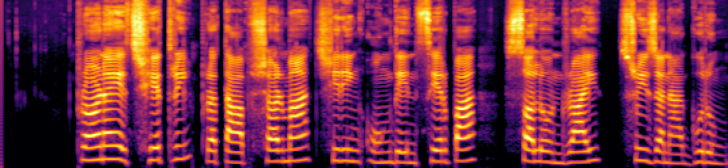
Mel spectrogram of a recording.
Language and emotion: Nepali, neutral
